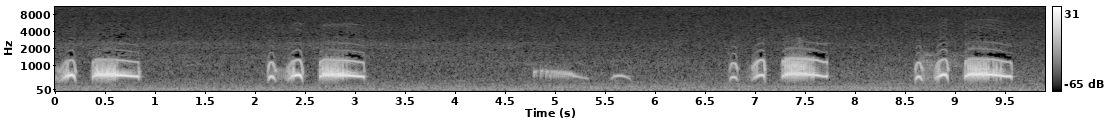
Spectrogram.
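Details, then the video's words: Spotted dove decoy cooing to incite males to fight: repeated phrases of two quick notes and a long throaty coo. A pair of softer descending coos sits in the middle of the clip. "Tiếng chim cu gáy mồi đất Thúc Gù kích bổi máu chiến"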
